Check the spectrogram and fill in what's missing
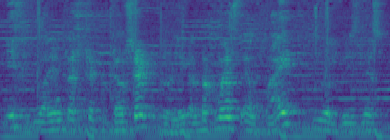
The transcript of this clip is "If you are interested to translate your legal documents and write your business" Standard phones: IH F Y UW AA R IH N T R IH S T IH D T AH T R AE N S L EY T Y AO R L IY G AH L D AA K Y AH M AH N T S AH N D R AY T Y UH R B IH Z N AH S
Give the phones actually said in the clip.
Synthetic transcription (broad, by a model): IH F Y UW AA R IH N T R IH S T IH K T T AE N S EY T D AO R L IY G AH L D AA K Y AH M AH N T S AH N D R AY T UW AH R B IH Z N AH S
